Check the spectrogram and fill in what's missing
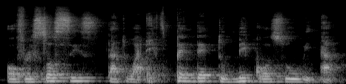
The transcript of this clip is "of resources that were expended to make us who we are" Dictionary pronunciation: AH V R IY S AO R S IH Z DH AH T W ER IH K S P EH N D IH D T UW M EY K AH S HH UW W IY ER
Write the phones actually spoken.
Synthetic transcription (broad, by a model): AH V R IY S AO S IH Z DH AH T W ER IH K S P EH N D IH D T UW M EY K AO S HH UW W IY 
